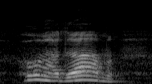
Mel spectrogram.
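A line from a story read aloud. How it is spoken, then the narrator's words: Whispered. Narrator (French): me dit-elle tout bas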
